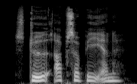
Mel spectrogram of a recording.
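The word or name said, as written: stødabsorberende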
